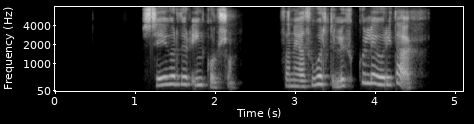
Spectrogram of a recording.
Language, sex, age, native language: Icelandic, female, 40-49, Icelandic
